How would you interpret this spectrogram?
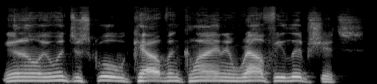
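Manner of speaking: put-on high-pitched Brooklyn old-timer voice; Herbie Nanis, Brooklyn accent. Imitating a late friend from Brooklyn for listeners, high Brooklyn voice. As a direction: talk way up high like a Brooklyn guy. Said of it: "he talked like this".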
